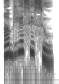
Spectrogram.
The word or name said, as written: ಅಭ್ಯಾಸಿಸು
